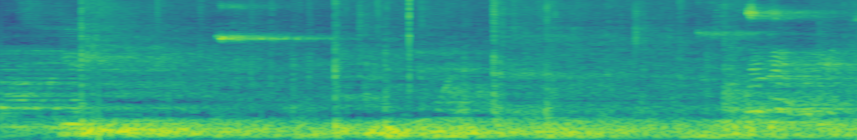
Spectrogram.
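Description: Futsal play in an echoing sports hall: thuds of the ball being kicked and bounced on the floor, a couple of short high shoe squeaks, and players' voices calling.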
